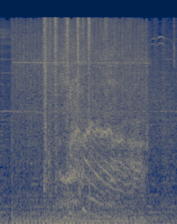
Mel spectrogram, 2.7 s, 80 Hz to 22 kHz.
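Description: Units open fire in the turn-based video game Warhammer 40,000: Sanctus Reach, producing a rattling volley of rapid shots with a whooshing streak over it, loud and close, fading after about two seconds.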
